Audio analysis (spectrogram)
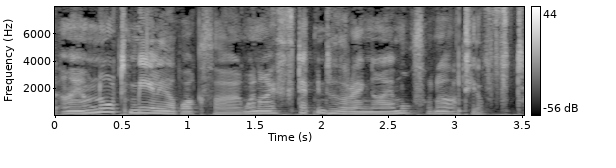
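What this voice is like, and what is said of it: Chris Eubank impression. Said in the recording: “a Chris Eubank impression ... my Chris Eubank”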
